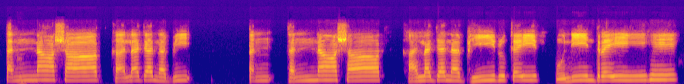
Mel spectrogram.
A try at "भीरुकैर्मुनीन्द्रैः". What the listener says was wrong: Bhirukair Munindrai. The ir should be heard. Bhirukair Munindrai.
